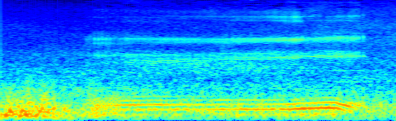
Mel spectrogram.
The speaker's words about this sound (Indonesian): Ya begitulah suasana di pantai, duduk di pinggir pantai di pasir ya.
